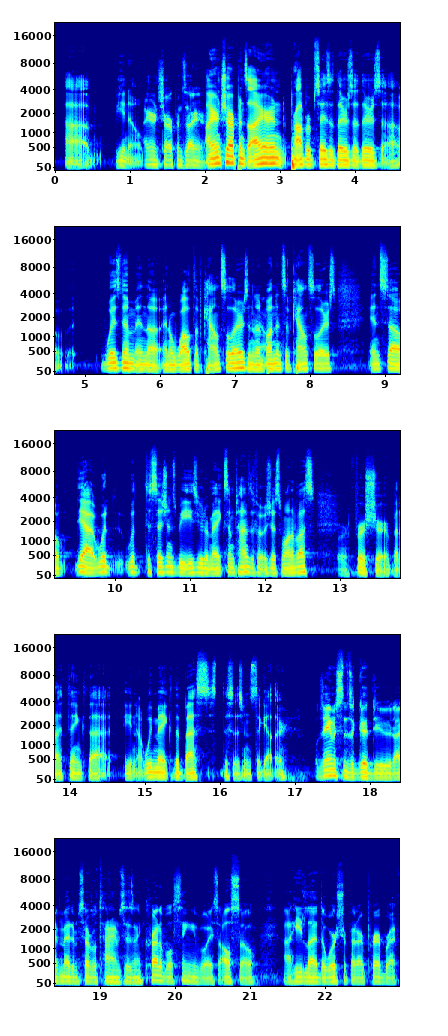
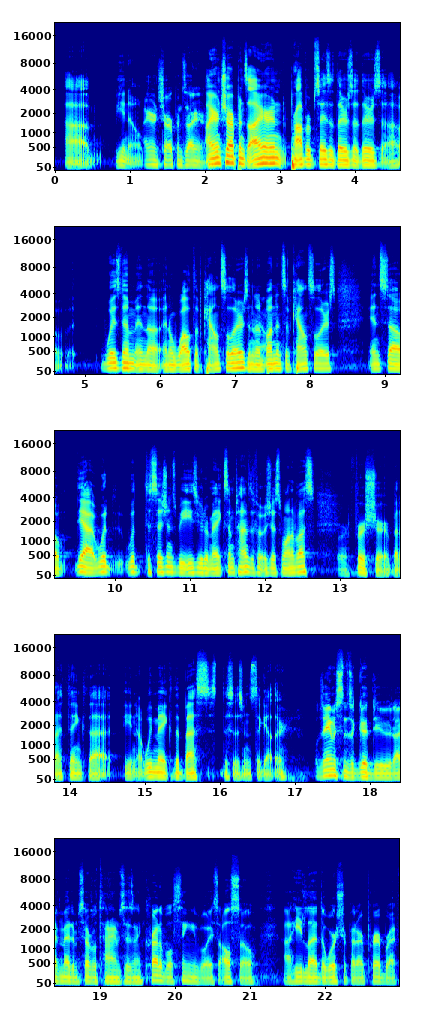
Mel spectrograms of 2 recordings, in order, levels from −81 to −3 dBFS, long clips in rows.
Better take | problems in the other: neither | none

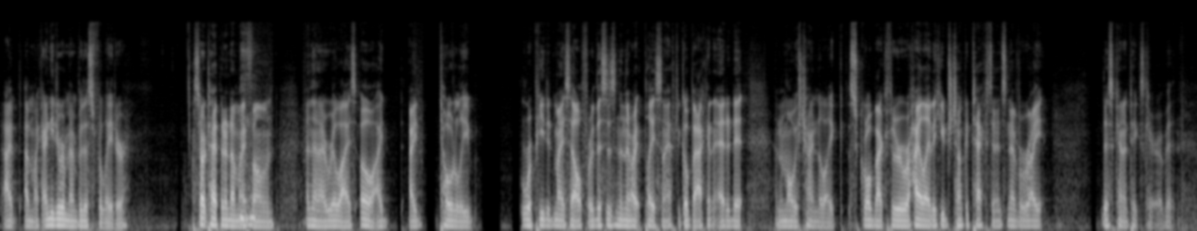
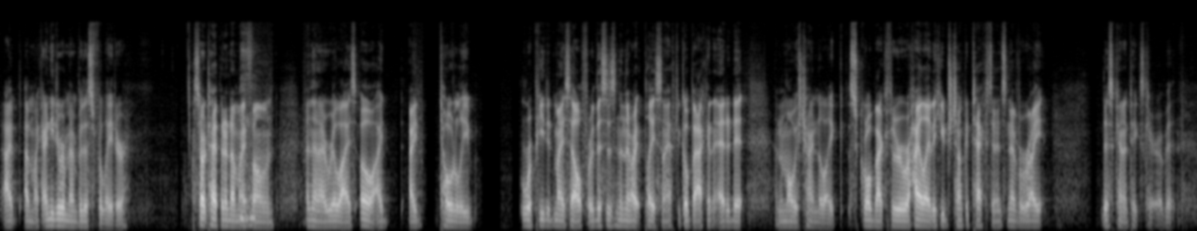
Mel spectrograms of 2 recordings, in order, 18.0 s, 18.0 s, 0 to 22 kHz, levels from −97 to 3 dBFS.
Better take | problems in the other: first | thin; very; fading below 500 Hz

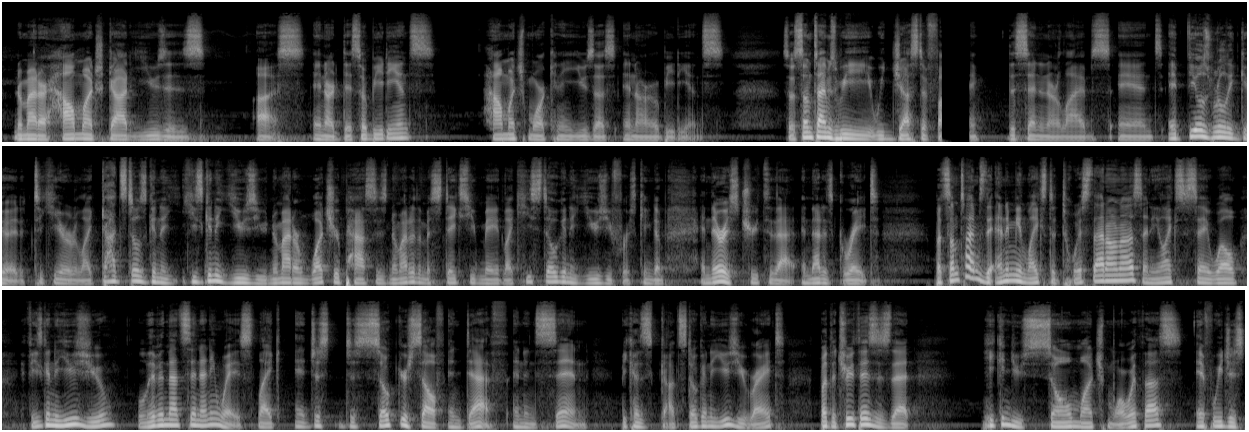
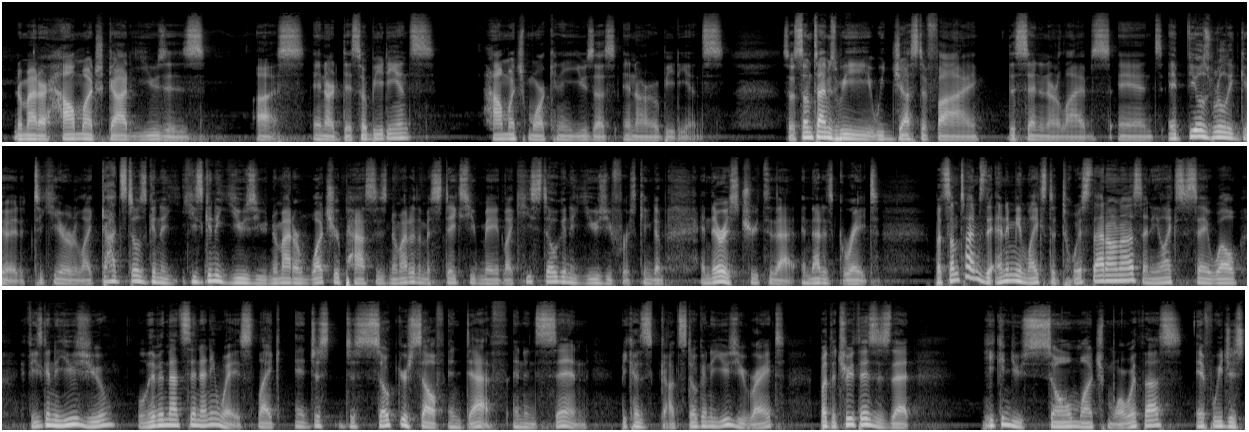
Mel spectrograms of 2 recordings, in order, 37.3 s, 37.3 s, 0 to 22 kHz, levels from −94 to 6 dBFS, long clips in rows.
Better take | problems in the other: second | audio cutting out; at 9.5 s

